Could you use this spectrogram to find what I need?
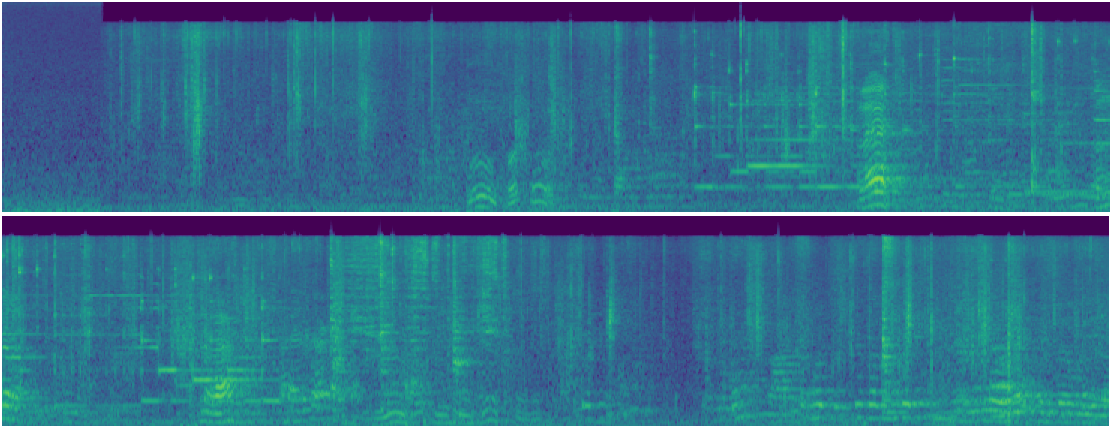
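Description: Metal dishes and serving pots clink as food is served.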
